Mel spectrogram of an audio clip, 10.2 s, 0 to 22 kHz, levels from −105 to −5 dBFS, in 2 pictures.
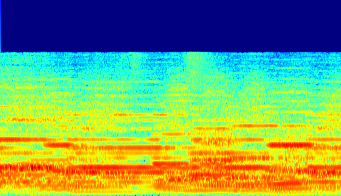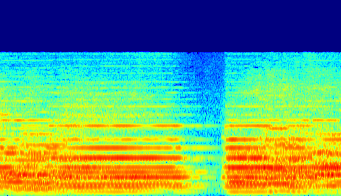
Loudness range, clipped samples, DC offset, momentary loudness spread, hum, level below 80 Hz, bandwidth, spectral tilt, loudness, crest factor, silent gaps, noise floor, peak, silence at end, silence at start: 2 LU; under 0.1%; under 0.1%; 4 LU; none; -48 dBFS; 7.6 kHz; -7 dB/octave; -18 LUFS; 14 dB; none; -38 dBFS; -4 dBFS; 0 s; 0 s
